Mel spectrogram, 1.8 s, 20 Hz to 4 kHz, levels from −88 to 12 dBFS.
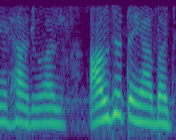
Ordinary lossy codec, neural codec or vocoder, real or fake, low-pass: none; codec, 16 kHz, 16 kbps, FreqCodec, larger model; fake; 3.6 kHz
